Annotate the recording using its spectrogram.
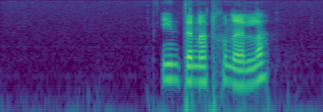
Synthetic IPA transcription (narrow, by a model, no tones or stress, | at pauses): ɪnt̪əɳat̪ɧʊnɛlːa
